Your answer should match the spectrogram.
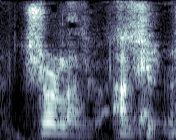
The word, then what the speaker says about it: Shrek: Yo nunca he pronunciado yo Shrek. – ¿Es Shrek? – A ver, ¿cómo? – Shrek. – Shrek. – Shrek, ok. – Así tal cual. – Shrek.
